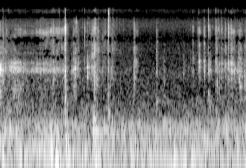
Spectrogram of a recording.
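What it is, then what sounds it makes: Dry soap bar being carved. A solid yellow bar of dry soap, held in a hand with long painted nails, is carved with a knife blade so thin curls and strips shave off. Quiet, bright scraping runs throughout, broken by short, sharp clicking cuts.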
